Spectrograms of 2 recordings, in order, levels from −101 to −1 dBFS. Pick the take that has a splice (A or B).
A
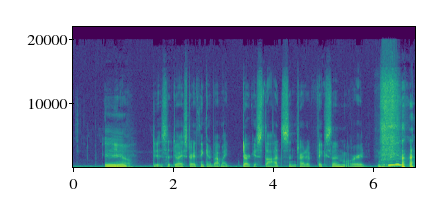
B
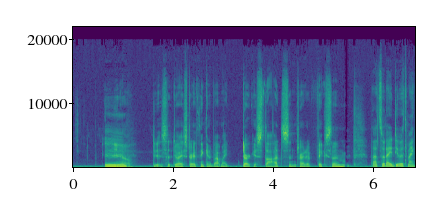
B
